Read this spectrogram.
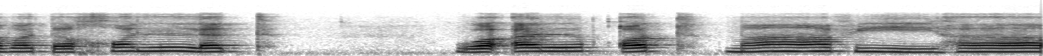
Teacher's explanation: ما فیہا میں حروف مدہ ہیں، 2 کاؤنٹ کرنا ہے۔ ما فیہا نہیں کہنا، فیہا دونوں میں 2 کاؤنٹ کرنا ہے۔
